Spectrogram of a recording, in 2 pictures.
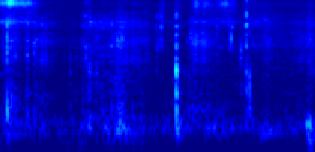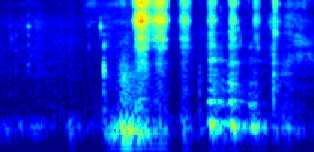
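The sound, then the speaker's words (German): Dry spelt-flour biscuit with cocoa cream filling being chewed: soft, quiet mouth sounds at first, then loud, crunchy bites and chewing bursts in the last couple of seconds. “Ich habe ähm, hab mal so einen trockenen Keks gegessen. Das ist nicht gut, wenn man weitersprechen möchte, aber.”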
